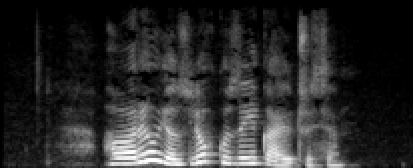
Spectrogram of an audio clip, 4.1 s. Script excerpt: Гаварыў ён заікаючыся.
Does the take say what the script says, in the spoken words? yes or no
no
